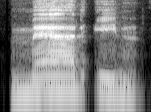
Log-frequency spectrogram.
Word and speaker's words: Mad Eden: Is it Made Eden? Mad Eden. Okay, Mad Eden 123.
